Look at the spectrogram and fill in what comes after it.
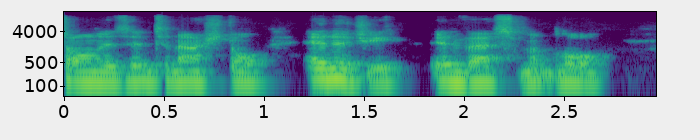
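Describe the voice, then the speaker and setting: A man with a slight Scottish accent talks at a fairly quick pace. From Scotland. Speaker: law professor and arbitrator. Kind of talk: webinar self-introduction. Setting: video webinar. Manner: halting, many fillers.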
